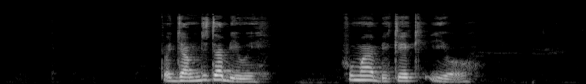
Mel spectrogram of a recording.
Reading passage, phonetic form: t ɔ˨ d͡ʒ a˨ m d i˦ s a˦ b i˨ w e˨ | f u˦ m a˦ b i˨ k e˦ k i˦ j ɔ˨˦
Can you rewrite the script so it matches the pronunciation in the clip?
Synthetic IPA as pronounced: t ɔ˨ d͡ʒ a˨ m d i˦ t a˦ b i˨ w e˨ | f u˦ m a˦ b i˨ k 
